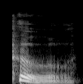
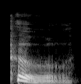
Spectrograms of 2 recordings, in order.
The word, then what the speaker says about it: pool: Pool. Pool. No confundamos la pronunciación cuando veamos estos símbolos fonéticos.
